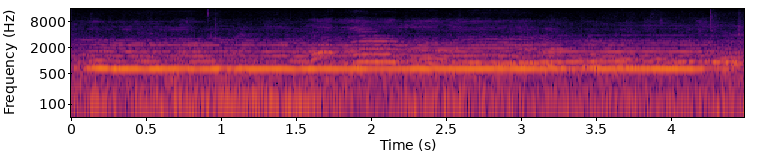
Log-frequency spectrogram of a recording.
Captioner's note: fans cheering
